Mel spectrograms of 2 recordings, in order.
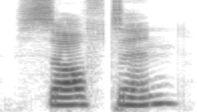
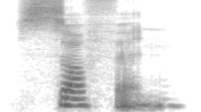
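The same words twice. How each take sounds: First: The T sound is clearly pronounced. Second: The T sound is left silent. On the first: "Soften with T" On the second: "without the T"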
